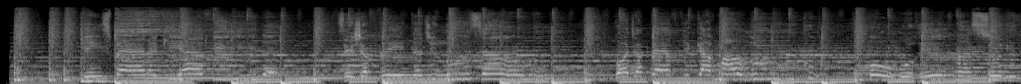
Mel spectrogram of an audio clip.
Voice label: Dia das Maes jovens, M

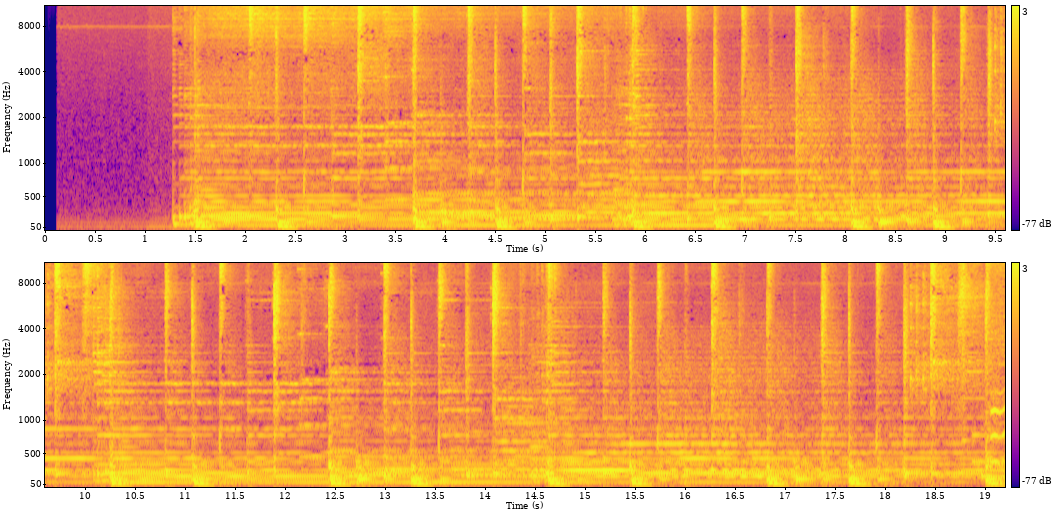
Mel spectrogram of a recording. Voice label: Amizade Mensagem pra Amizade, F

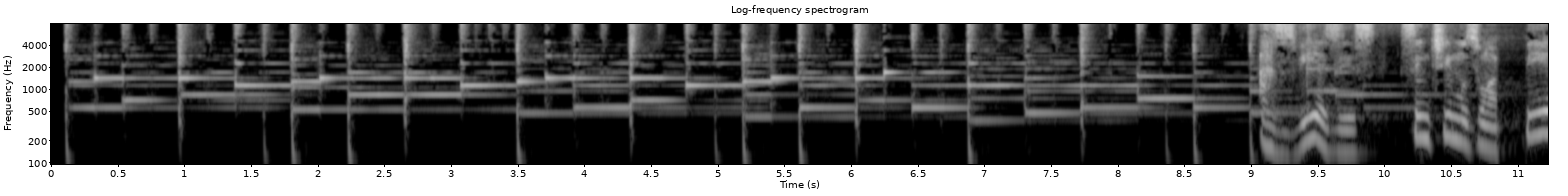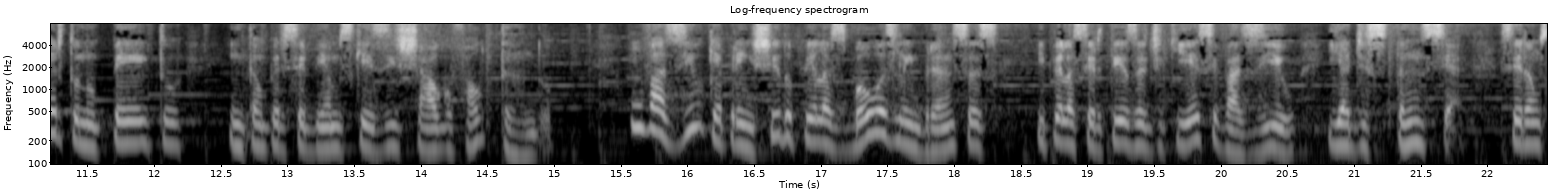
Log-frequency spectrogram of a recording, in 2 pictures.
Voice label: Amizade Com Saudades, F

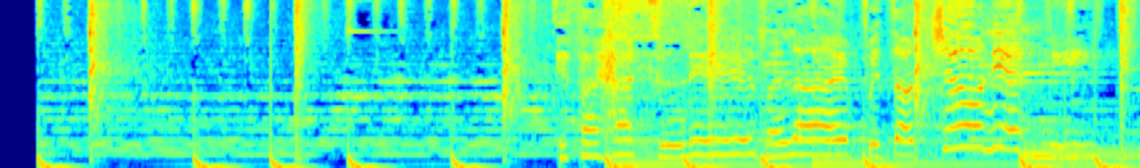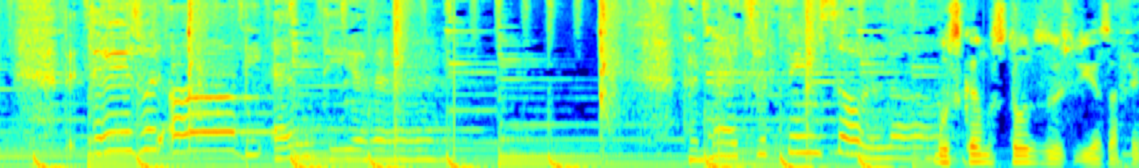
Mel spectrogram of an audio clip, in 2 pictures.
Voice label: Romântica

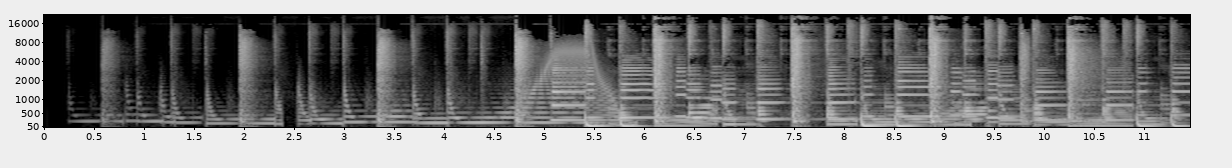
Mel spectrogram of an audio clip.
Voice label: Feliz Natal Com Gozacao

